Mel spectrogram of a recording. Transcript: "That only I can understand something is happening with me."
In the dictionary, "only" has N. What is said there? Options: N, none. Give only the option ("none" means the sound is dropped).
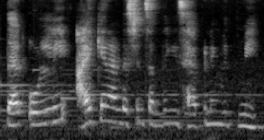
N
